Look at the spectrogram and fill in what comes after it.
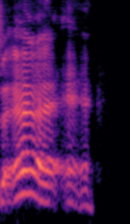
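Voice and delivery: scolding schoolteacher "eh, eh, eh" noises. Acting out a character wagging a finger: schoolteacher's scolding noise. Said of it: "the noise that elementary school, school teachers do".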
